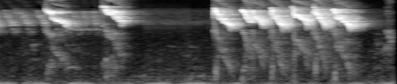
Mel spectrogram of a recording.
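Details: Tutor song of an oriental white-eye for training contest birds, wit wit style: a long thin high whistle, then sharp falling chirps, then a fast run of repeated high downslurred notes, over a faint low hum.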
